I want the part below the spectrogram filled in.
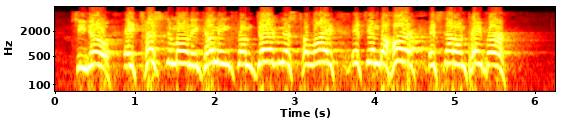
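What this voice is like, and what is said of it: Amish Ohio regional accent. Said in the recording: “an Amish family ... Holmes County, Ohio, in case you haven't picked up the accent yet. It's not like it used to be.”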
